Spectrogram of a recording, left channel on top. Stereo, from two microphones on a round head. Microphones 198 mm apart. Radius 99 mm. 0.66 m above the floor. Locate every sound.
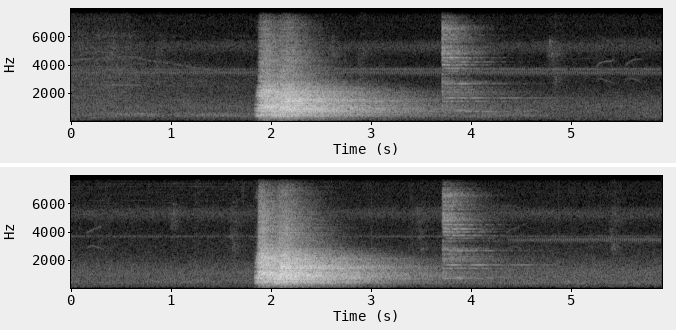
1.8 s a dog barking: 45° right (ahead or behind), 0.6 m
3.7 s a clink: 50° left (ahead or behind), 0.7 m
